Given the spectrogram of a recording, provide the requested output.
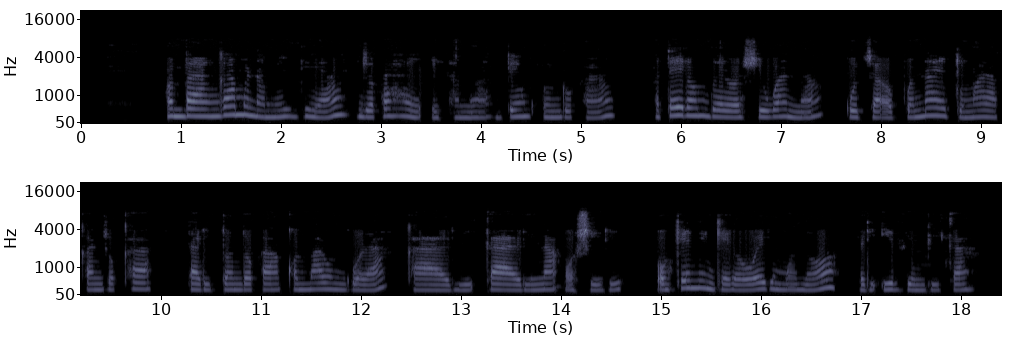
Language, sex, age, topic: Oshiwambo, male, 18-24, finance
